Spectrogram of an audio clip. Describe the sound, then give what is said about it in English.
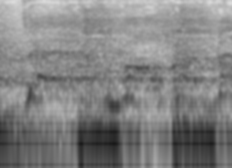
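A large crowd chants in unison, loud rhythmic bursts of many voices shouting the same phrase twice over a continuous roar of noise. “They're all chanting it.”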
